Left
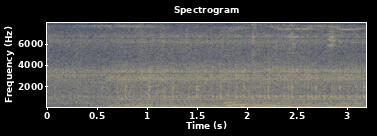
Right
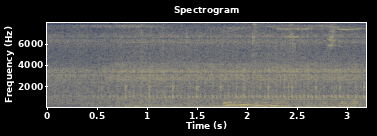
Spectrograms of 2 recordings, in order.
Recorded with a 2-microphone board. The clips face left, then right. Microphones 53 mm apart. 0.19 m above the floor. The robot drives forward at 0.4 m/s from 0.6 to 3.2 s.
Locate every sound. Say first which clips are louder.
1.7 s a woman speaking: right 3 dB; 35° right (ahead or behind), 8.5 m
